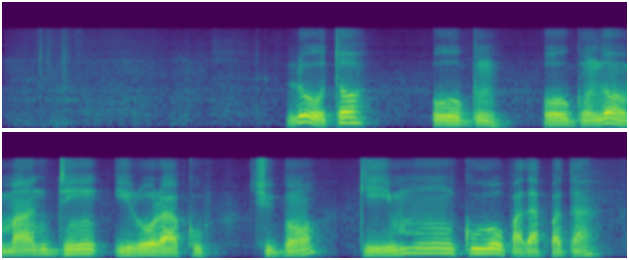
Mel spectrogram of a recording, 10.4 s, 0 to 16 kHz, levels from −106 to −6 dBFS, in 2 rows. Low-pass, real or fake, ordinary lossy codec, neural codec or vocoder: 7.2 kHz; fake; none; codec, 16 kHz, 0.3 kbps, FocalCodec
